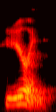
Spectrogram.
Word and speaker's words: urine: they are the same pronation urine y Ur I Yu urine stress on the first syllable urine urine urine they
